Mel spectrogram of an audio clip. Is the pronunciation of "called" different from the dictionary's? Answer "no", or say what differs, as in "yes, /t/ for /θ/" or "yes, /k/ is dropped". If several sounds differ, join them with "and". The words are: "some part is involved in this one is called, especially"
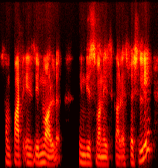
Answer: yes, /d/ is dropped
